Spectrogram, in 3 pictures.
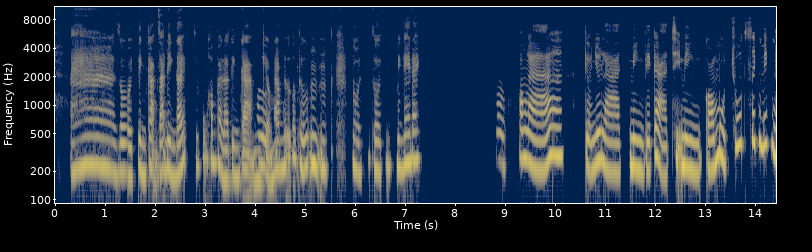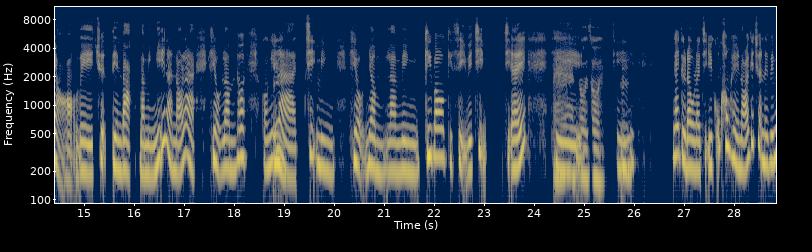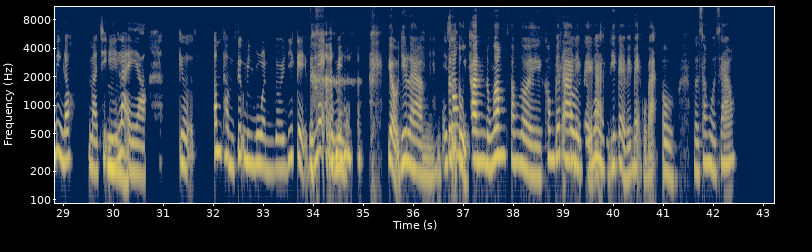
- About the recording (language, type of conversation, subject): Vietnamese, podcast, Bạn có thể kể về một lần bạn dám nói ra điều khó nói không?
- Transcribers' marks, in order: other background noise; laugh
